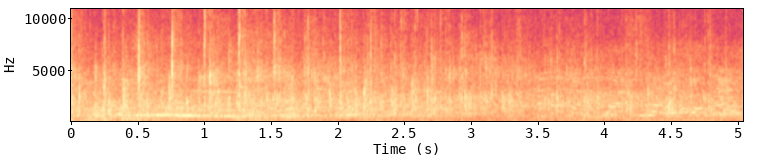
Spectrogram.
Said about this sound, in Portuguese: Palmas.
